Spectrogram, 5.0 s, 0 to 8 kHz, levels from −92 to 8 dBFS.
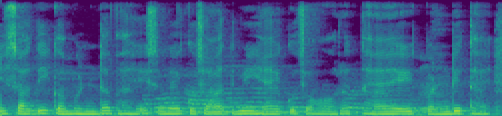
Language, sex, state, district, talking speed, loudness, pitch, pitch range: Bundeli, female, Uttar Pradesh, Budaun, 165 wpm, -14 LUFS, 180 Hz, 175-185 Hz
